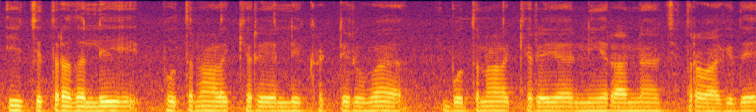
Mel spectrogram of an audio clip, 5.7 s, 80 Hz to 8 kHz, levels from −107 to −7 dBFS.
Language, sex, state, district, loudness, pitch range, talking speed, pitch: Kannada, male, Karnataka, Bijapur, -15 LUFS, 110-120 Hz, 95 wpm, 115 Hz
